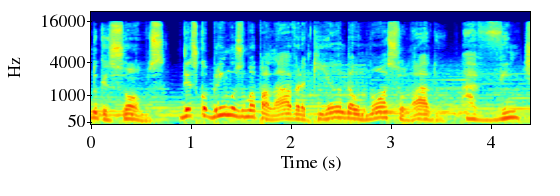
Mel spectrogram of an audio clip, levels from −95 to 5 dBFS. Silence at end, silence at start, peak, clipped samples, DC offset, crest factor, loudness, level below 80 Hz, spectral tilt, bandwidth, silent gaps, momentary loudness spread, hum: 0 s; 0 s; -2 dBFS; under 0.1%; under 0.1%; 16 dB; -17 LUFS; -40 dBFS; -5 dB/octave; 16 kHz; none; 6 LU; none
